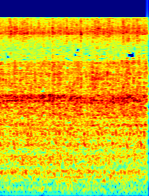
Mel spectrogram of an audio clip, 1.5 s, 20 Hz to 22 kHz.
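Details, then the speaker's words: Mahindra Scorpio SZ 2.6 8v diesel idling after a long highway test drive: no leaks, temperature just below middle, runs well. Steady high-pitched whirring over an even idle that doesn't let up. Noise from the alternator. "pronto galera já deu uma boa voltinha nela tudo ok né ó só esse alternador que tá avacalhando essa zoada dele aí ó"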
